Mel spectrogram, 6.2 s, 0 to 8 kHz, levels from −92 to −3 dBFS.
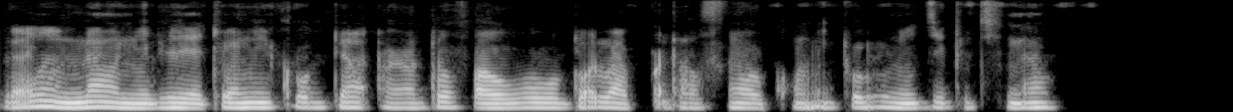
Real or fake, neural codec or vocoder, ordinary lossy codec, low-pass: fake; codec, 16 kHz, 2 kbps, FreqCodec, larger model; none; none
